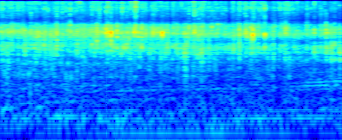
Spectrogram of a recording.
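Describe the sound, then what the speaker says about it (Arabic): Water gushing steadily from an outdoor tap at an old cemetery in Turkey, a continuous close hiss and splash with no pauses. "هاي يعني الحنفية مال المي"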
